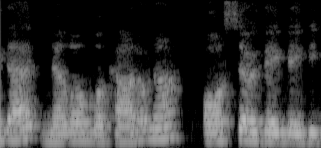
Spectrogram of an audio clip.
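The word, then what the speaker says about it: μελομακάρονα: These are melomakarona, is how you say that, melomakarona.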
